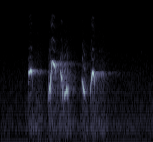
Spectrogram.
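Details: Bulbul from southern Thailand singing to stir up birds for trapping: one quick, melodious whistled phrase, a clear opening note followed by tumbling, slurred liquid notes, ending in a drawn-out fading whistle.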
